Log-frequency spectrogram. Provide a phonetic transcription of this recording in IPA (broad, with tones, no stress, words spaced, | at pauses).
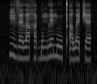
ĩ˦˨ zɛ˨ la˨ha˨ɡ͡bo˨ŋ le˦m uː˨kʼa˨ wɛ˨ t͡ʃɛ˨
